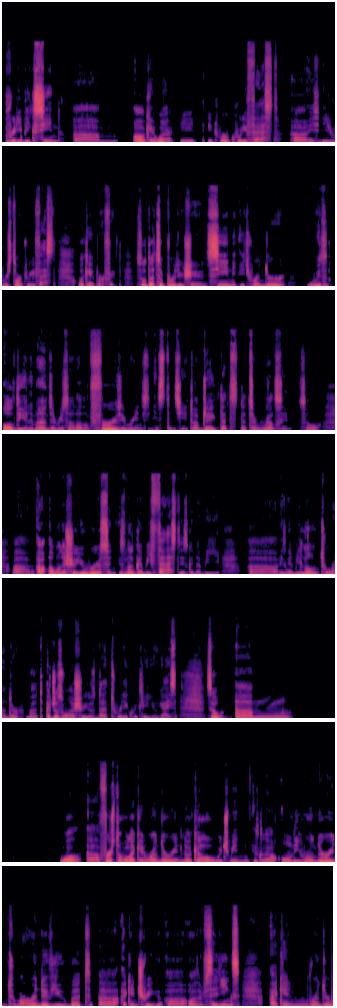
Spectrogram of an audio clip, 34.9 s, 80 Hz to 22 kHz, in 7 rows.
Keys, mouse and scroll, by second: 1.8-4.8 drag, 7.3 click, 7.4 shift+Escape, 25.7 click, 25.7-28.3 drag, 34.0 click.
